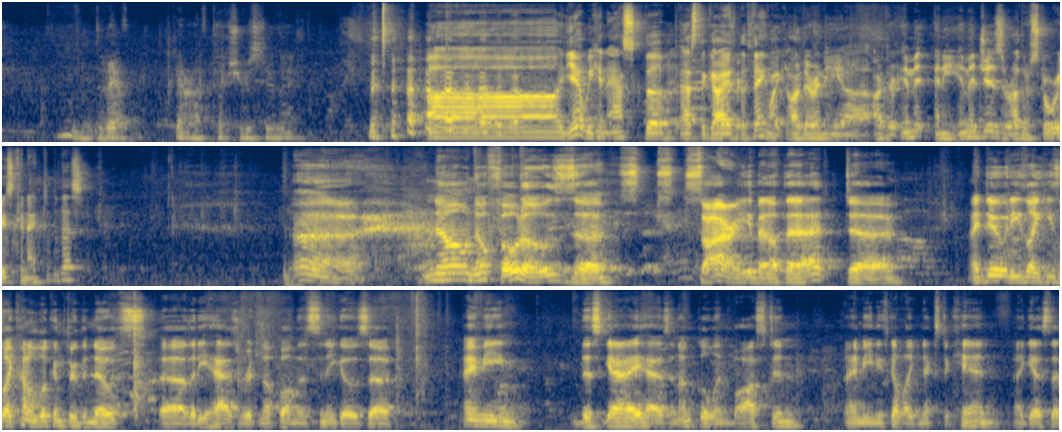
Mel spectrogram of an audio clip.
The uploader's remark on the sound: Live from CondoCon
